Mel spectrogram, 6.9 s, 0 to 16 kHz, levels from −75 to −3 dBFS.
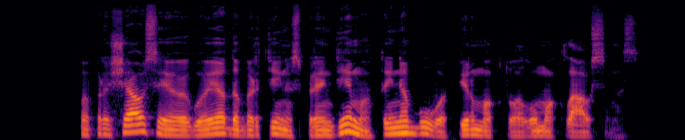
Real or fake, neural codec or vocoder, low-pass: real; none; 14.4 kHz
